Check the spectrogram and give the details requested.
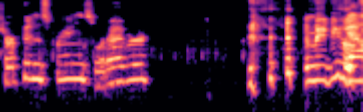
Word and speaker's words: Tarpon Springs: He was born in Turpin Turpin Springs. Tarpon Springs. Turpin Springs.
